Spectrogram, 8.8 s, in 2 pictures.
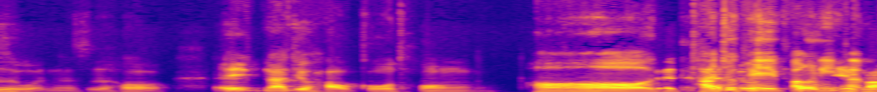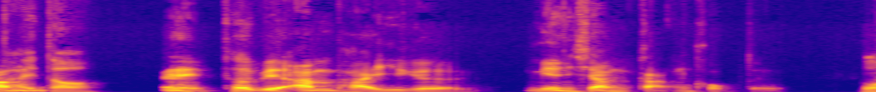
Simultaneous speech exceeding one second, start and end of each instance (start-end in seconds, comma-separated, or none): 3.2-4.6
